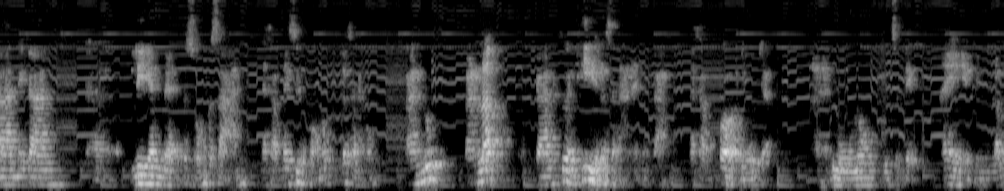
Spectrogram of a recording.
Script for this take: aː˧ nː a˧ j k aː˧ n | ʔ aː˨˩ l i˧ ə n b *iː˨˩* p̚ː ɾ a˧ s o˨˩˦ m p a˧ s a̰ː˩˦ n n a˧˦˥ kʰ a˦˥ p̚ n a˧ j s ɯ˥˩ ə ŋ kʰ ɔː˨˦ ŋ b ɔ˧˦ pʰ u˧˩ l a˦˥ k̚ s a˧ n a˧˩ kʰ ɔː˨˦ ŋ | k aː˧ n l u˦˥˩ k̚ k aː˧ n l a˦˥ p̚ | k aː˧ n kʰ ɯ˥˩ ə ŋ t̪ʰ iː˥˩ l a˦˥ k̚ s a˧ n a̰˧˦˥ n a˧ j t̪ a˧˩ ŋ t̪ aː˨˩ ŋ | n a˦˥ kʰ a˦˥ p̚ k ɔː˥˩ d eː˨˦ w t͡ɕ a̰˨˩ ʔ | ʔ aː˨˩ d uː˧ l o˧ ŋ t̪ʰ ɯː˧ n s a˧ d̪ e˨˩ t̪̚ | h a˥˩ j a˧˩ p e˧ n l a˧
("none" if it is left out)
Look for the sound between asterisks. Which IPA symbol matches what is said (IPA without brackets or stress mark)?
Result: ɛː˨˩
